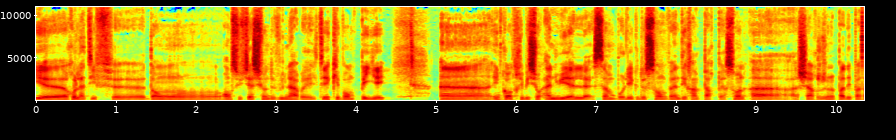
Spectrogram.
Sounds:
speech

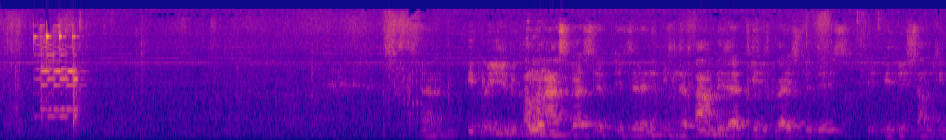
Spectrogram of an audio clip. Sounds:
speech

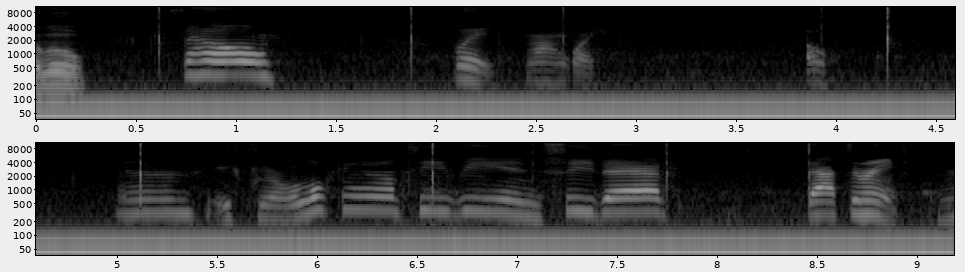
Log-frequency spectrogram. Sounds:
speech

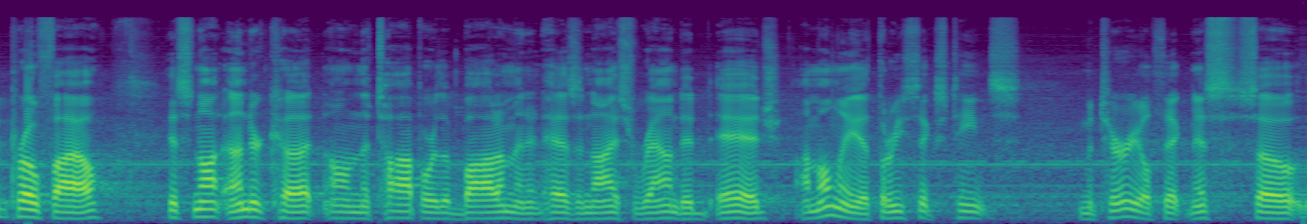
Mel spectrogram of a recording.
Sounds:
arc welding

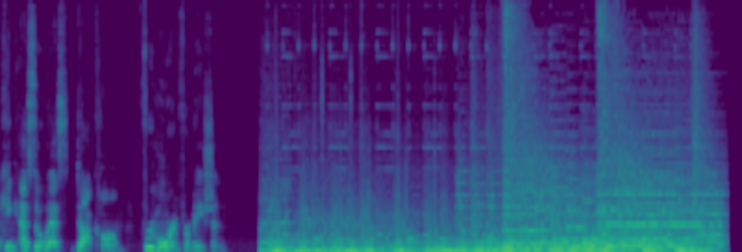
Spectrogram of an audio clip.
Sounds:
music
speech

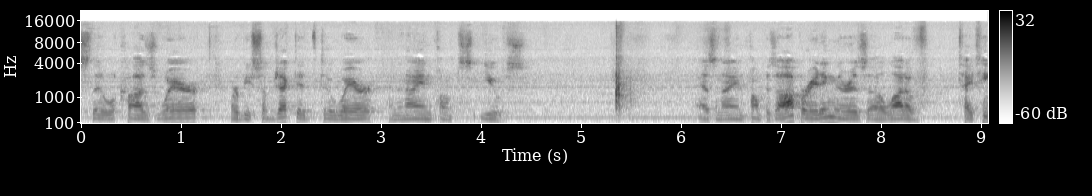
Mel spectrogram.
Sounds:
speech

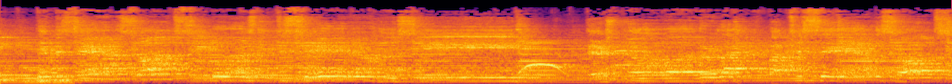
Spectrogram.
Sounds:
rhythm and blues
music

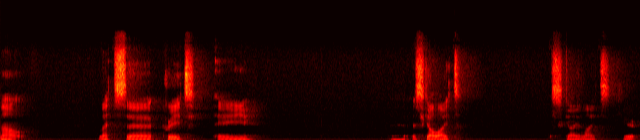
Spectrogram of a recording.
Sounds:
speech

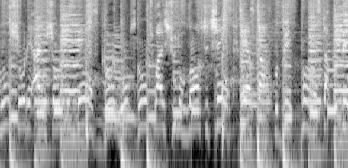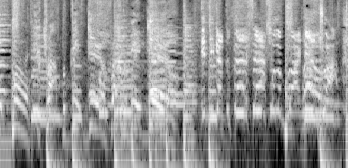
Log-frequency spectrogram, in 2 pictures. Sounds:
music
hip hop music
pop music

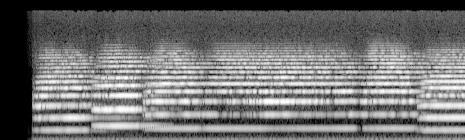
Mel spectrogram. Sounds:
trumpet
music

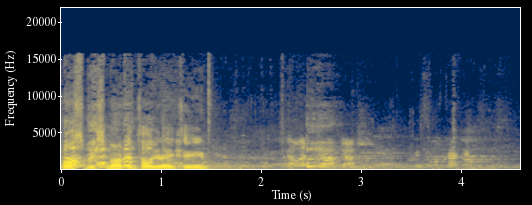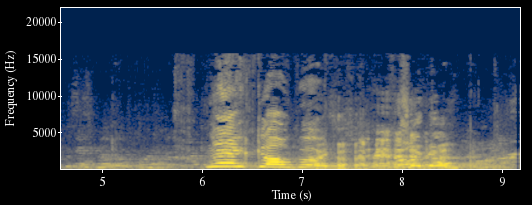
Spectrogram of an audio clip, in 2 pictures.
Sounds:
speech

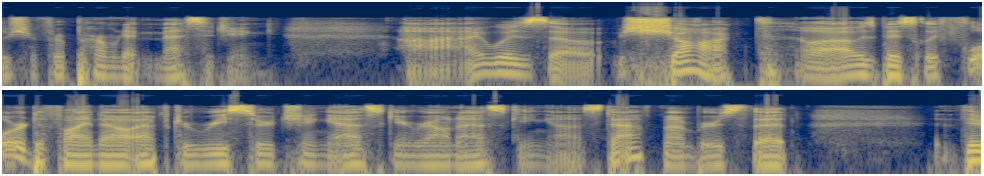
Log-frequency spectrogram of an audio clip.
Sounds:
speech

